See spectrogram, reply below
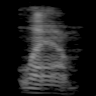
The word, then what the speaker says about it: Lam: named Lamb, spelled the same way, L-A-M.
